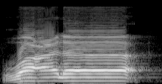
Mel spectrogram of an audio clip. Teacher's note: وعلا لام کے اوپر کھڑا زبر ہے، کھڑا زبر برابر الف مدہ کے، اس لیے کھڑا زبر کو ایک الف کے برابر کھینچ کر پڑھیں گے۔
